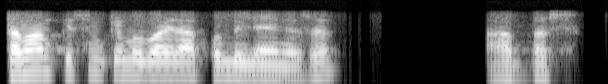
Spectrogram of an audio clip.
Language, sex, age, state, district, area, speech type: Urdu, male, 18-30, Uttar Pradesh, Saharanpur, urban, conversation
